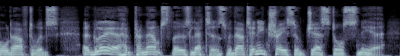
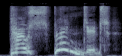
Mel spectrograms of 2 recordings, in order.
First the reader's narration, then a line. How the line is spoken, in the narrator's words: cried Madame Epanchin in genuine enthusiasm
